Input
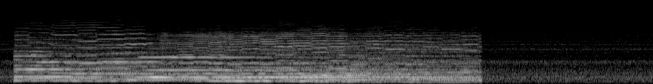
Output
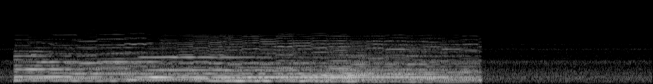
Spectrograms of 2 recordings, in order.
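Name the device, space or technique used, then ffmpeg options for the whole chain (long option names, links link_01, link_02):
phone in a pocket: -filter_complex "[0:a]lowpass=3200,highshelf=frequency=2500:gain=-10.5,equalizer=frequency=4000:width=3.5:gain=-3,asplit=3[link_01][link_02][link_03];[link_01]afade=type=out:start_time=3.3:duration=0.02[link_04];[link_02]asplit=2[link_05][link_06];[link_06]adelay=36,volume=-2dB[link_07];[link_05][link_07]amix=inputs=2:normalize=0,afade=type=in:start_time=3.3:duration=0.02,afade=type=out:start_time=4.47:duration=0.02[link_08];[link_03]afade=type=in:start_time=4.47:duration=0.02[link_09];[link_04][link_08][link_09]amix=inputs=3:normalize=0"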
